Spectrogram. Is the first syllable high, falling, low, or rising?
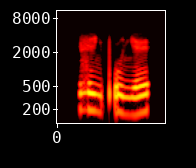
falling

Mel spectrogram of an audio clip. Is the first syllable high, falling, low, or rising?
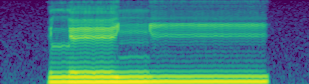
high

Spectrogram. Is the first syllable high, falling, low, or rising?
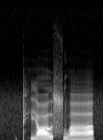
high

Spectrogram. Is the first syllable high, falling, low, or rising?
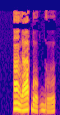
falling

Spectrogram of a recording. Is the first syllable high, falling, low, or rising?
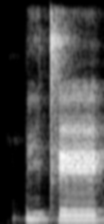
high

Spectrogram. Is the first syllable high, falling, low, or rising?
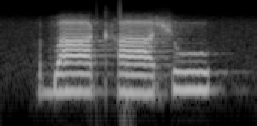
low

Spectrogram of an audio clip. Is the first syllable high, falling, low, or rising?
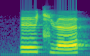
high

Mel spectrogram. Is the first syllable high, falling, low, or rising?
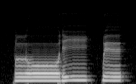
low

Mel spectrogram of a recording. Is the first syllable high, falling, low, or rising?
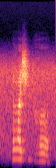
high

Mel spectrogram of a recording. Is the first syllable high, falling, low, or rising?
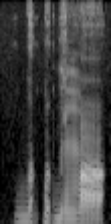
high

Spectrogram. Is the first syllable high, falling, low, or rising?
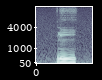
low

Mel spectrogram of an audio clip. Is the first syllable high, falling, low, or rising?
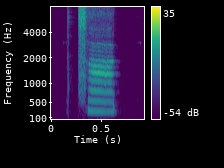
low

